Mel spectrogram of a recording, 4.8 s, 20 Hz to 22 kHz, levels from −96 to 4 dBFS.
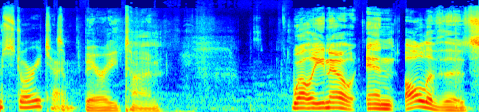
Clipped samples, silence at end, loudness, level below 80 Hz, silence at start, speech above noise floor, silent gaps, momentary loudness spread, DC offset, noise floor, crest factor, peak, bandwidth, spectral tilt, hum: under 0.1%; 0 s; -14 LUFS; -42 dBFS; 0 s; 33 dB; none; 12 LU; under 0.1%; -47 dBFS; 14 dB; -2 dBFS; 18 kHz; -4.5 dB/octave; none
